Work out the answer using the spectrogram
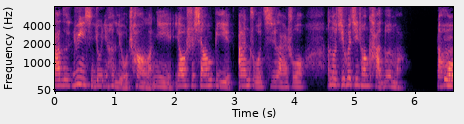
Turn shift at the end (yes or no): yes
